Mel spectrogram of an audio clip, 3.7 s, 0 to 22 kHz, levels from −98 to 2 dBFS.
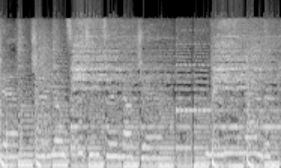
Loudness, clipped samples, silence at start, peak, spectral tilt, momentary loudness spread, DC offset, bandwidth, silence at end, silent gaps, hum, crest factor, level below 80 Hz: -8 LUFS; 1%; 0 s; 0 dBFS; -4.5 dB/octave; 5 LU; 2%; 15.5 kHz; 0 s; none; none; 8 dB; -12 dBFS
